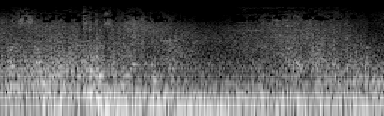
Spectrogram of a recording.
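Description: A large structure explodes with a deep rumbling blast.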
